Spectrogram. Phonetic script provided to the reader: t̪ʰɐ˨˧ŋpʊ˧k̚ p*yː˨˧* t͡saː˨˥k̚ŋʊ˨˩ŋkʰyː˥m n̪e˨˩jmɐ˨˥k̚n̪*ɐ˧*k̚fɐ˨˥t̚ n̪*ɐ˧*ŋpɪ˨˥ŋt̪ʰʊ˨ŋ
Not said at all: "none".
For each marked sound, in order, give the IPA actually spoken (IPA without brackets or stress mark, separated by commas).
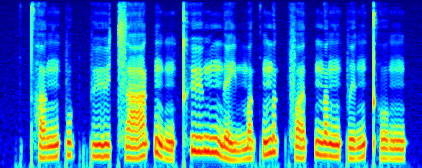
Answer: yː˨˧, ɐ˥, ɐ˧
